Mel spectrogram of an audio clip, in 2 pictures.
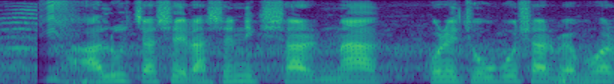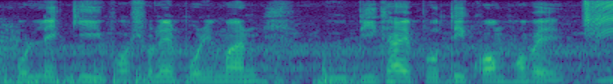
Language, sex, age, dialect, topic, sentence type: Bengali, male, 18-24, Rajbangshi, agriculture, question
